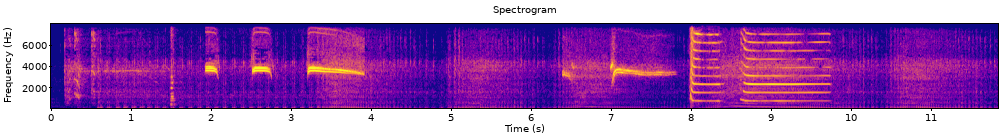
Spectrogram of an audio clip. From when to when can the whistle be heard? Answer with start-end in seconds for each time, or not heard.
1.9-4.0, 6.3-7.8.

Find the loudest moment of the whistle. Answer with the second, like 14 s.
3 s.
